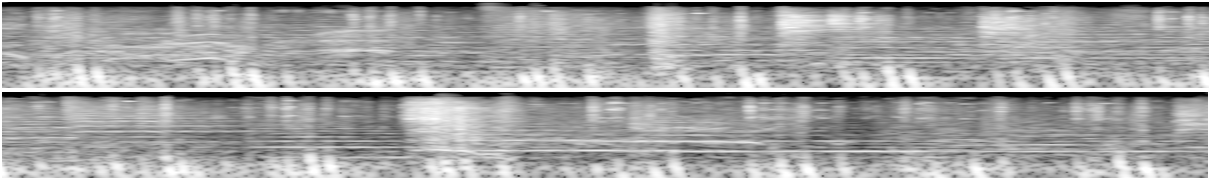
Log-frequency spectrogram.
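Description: Galloping horses carry horse archers across a battlefield in the Old Realms mod for a medieval battle game, with rapid, dense hoofbeats, occasional neighs and crashes of combat, while someone talks over them.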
